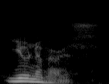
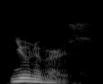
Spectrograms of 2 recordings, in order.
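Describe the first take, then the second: The two takes are said the same way.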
